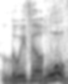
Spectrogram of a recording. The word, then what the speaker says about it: Louisville: Is that how you say it? Louisville. – That's how you should say it.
